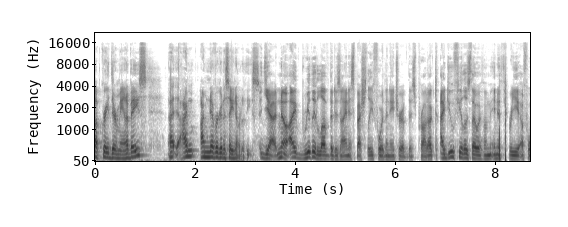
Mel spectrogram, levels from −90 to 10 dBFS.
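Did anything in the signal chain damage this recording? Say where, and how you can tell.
Yes. Loud pops hit at 1.52 to 1.54 s, about 15 dB above the speech, and as a double pop at 8.09 to 8.23 s, about 20 dB up. The waveform shows tall spikes over continuing speech, and the spectrogram shows full-height vertical stripes. The likely cause is a voltage step in the analogue wiring.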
